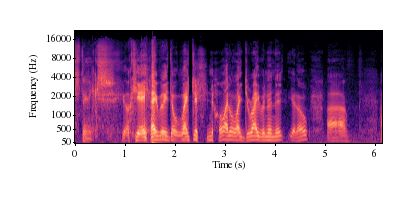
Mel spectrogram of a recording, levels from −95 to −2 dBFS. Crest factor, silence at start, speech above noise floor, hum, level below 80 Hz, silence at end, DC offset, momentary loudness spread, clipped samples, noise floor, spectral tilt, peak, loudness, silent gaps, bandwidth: 20 dB; 0 s; 30 dB; none; -50 dBFS; 0 s; under 0.1%; 16 LU; under 0.1%; -50 dBFS; -4 dB/octave; 0 dBFS; -19 LUFS; none; 16.5 kHz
